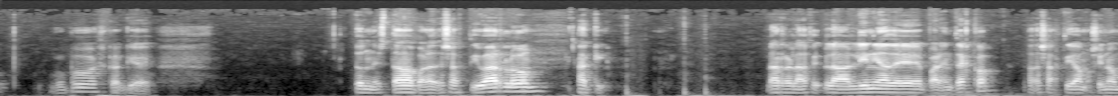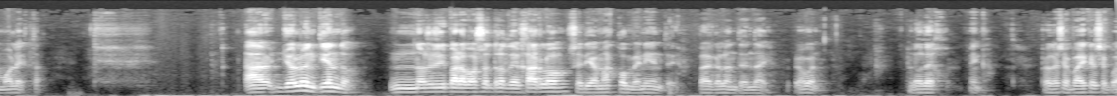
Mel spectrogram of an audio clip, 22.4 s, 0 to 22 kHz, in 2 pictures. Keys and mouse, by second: 4.7-10.6 drag, 10.6-17.3 shift+middle drag, 17.3-18.9 drag, 18.9-22.3 middle drag.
